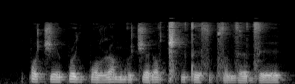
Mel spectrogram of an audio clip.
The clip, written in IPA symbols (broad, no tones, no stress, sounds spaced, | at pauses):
p ʌ t͡ʃ e p ə˞ ʎ p ʊ lˠ ɭ a m b ə˞ t͡ʃ ɛ ɾ i lˠ ǁʰ i t e s ʊ p z ʌ n z ɛ d͡z e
